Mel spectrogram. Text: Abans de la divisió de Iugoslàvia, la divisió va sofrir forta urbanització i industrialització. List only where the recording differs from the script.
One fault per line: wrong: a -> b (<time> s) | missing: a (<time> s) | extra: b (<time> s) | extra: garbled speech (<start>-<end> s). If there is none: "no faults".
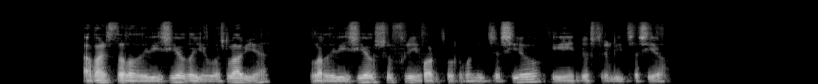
no faults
